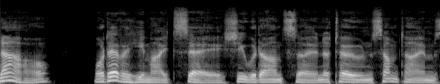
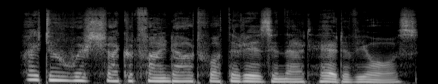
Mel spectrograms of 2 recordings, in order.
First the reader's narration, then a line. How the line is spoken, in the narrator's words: with more curiosity perhaps to know him as he really was than desire to become his mistress, she would sigh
